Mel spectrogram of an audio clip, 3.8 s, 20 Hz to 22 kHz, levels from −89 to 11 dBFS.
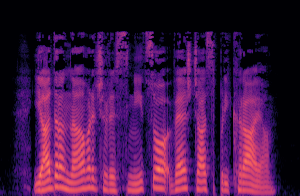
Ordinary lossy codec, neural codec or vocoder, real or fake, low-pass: MP3, 48 kbps; vocoder, 44.1 kHz, 128 mel bands every 512 samples, BigVGAN v2; fake; 19.8 kHz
